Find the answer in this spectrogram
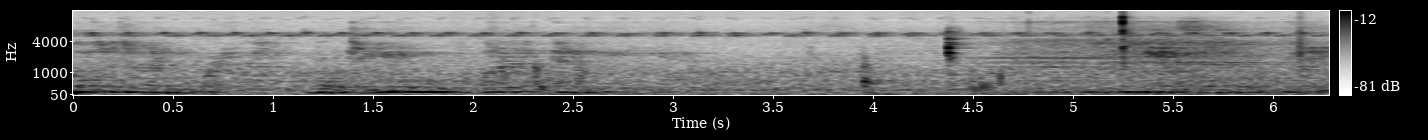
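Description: A cricket chirping steadily, a faint continuous high pulsing trill. Faint low 'mm' hums come and go under it, with a couple of small clicks in the second half as beer is sipped.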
